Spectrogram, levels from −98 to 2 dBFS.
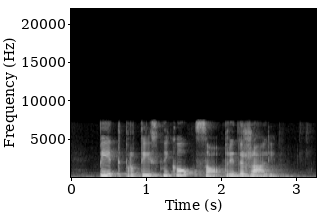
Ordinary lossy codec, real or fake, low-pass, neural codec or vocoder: none; real; 7.2 kHz; none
